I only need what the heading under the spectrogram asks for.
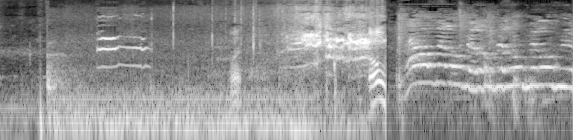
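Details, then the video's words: Domestic cat shown acting scared indoors among people, with human speech early on and then long drawn-out, wavering meows sustained for about two seconds near the end. "Cute Cat acts scared"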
